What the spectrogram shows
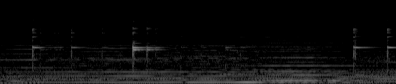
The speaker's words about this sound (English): I can hear the bottles on the breeze now, every day. I hung them all up on the big tree outside my kitchen window, and they sparkle and shimmer in the sun. I walk through them sometimes, tapping the glass and hearing them chime against each other.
